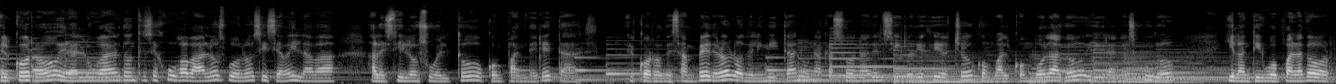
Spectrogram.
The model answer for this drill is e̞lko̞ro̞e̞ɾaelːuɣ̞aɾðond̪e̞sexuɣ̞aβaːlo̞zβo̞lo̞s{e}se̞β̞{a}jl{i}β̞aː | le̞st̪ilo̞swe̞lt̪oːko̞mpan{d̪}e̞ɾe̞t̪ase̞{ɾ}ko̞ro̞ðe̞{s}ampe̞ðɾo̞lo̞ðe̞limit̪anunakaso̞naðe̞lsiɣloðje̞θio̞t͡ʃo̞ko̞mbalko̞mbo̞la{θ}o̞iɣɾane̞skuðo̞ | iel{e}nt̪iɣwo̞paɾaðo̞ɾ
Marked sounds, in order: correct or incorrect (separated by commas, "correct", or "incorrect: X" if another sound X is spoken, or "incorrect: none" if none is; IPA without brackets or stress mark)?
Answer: incorrect: i, correct, incorrect: a, correct, incorrect: l, correct, incorrect: ð, incorrect: a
